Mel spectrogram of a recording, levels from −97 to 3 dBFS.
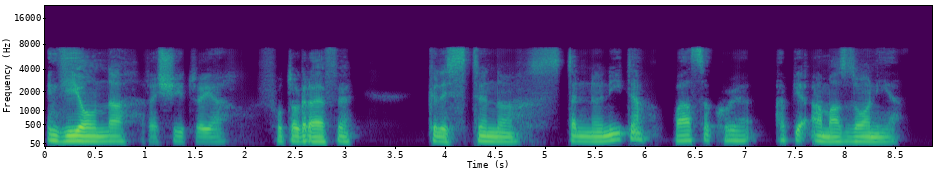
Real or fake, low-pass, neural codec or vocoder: fake; 7.2 kHz; codec, 16 kHz, 0.5 kbps, X-Codec, WavLM features, trained on Multilingual LibriSpeech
